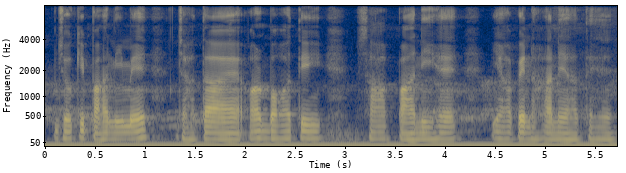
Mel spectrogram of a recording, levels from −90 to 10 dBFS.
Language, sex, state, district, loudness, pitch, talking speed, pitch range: Bhojpuri, male, Uttar Pradesh, Gorakhpur, -22 LUFS, 100 Hz, 170 wpm, 95-110 Hz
